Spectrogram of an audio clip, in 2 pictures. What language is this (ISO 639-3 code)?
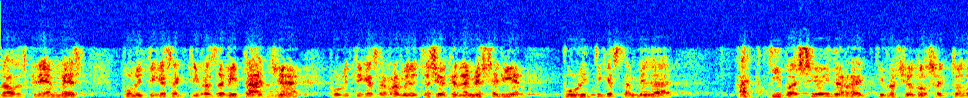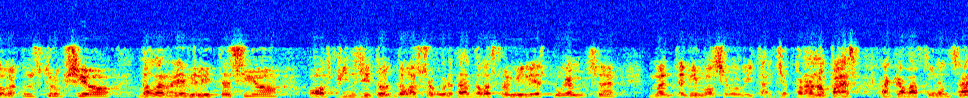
cat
